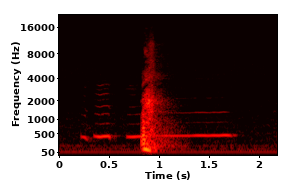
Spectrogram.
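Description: A dog gives a couple of short, high whines, lets out a sudden sharp huff or sneeze-like burst, then holds a long thin whine, all fairly faint with no talking.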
